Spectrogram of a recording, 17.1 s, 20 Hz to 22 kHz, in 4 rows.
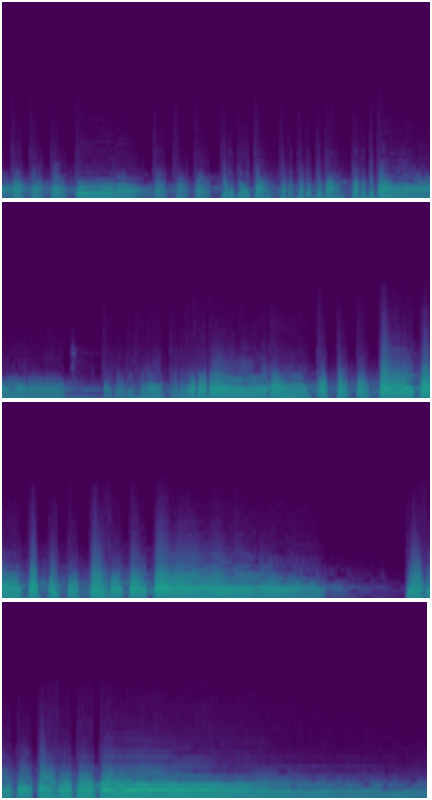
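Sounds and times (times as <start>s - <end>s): trumpet playing a fanfare: 12.6s - 17.0s.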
